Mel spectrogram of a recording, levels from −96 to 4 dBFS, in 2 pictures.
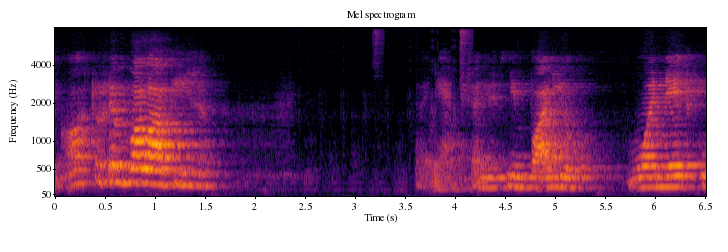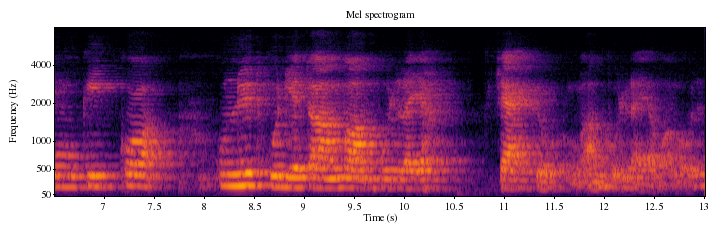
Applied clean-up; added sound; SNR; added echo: neural separator model SepFormer DNS4.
